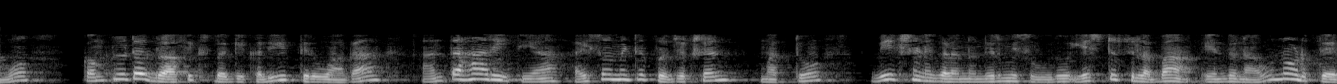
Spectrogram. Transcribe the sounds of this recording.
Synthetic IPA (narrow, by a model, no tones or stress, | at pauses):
ʋu | kɐmpjuːʈɐɾɡɾaːpʰiksbɐɡːekɐlijut̪ːiɾuʋaːɡɐːnt̪ɐɦɐɾiːt̪ijɐhɐjsoːmeʈɾik̚pɾod͡ʒekʂɐnmɐt̪ːu | ʋiːkʂɐɳɛɡɐɭɐnːuniɾmisuʋud̪ue̞ʂʈusulɐbʱɐe̞nd̪unaːʋuno̞ːɽut̪ːeːʋ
